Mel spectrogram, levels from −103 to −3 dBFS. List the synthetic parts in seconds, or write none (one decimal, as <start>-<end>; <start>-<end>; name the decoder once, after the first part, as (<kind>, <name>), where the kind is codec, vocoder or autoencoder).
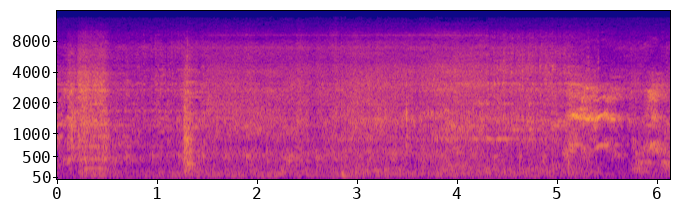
1.5-4.3 (autoencoder, DAC-VAE)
